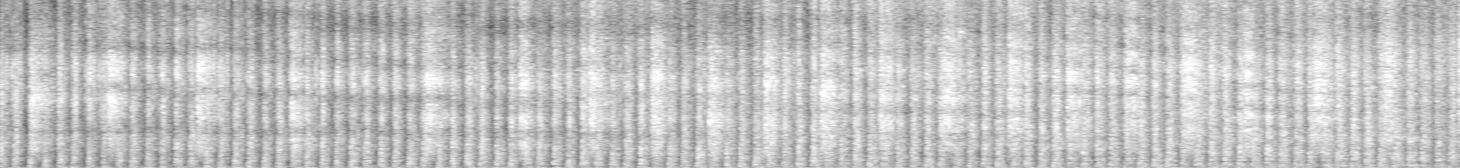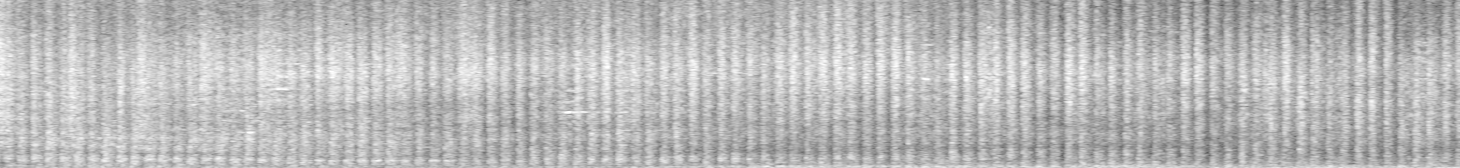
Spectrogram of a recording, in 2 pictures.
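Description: Long steam-hauled coal train rolling past close by. Its wagon wheels click rapidly and steadily over the rail joints, mixed with the working exhaust of the steam locomotives.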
